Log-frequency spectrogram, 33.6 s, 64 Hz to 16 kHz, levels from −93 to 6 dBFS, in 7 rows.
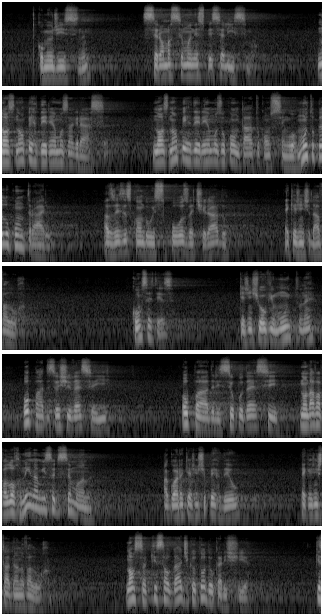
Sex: male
